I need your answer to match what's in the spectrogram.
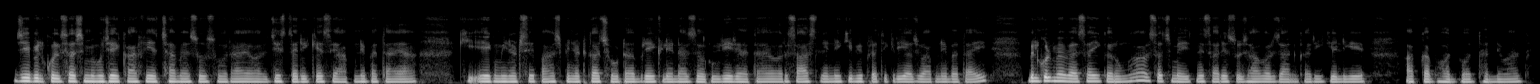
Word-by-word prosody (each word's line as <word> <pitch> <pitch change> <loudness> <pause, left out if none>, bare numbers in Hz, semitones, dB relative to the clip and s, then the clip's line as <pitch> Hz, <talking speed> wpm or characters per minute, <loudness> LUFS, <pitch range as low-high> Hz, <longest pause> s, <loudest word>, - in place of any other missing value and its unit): जी, 155 0 +6
बिल्कुल 140 -1 +4
सच 140 0 +3
में 140 - +5
मुझे 135 +1 +6
काफ़ी 135 -1 +2
अच्छा 130 +1 0
महसूस 130 0 -1
हो 125 - 0
रहा 125 0 -2
है 130 0 0
और 125 -1 -2
जिस 135 -1 0
तरीके 125 0 +1
से 130 0 -3
आपने 125 +1 -2
बताया 125 0 -2 0.5
कि - - -4
1 135 - +3
मिनट 130 -1 +2
से 135 - -1
5 130 +1 -1
मिनट 130 -2 +1
का 135 +1 +2
छोटा 130 -1 -1
ब्रेक 125 0 +1
लेना 125 0 +1
ज़रूरी 125 +1 +1
रहता 125 +1 -2
है 125 - -1
और 125 +1 -2
साँस 130 +1 0
लेने 130 +1 0
की 130 +1 -2
भी 135 0 +1
प्रतिक्रिया 125 0 -2
जो 125 0 -2
आपने 125 +1 -3
बताई, 120 +6 -2 0.4
बिल्कुल 150 +2 +5
मैं 155 -1 +4
वैसा 135 0 +2
ही 145 0 +3
करूँगा 130 +5 -1
और 175 - +1
सच 140 -2 -2
में 130 -2 +1
इतने 130 +2 -1
सारे 130 0 -1
सुझाव 130 0 -1
और 125 -1 0
जानकारी 125 0 -4
के 125 -1 -1
लिए, 125 +1 -1 0.4
आपका 125 0 0
बहुत-बहुत 120 -1 -3
धन्यवाद। 120 +2 -4
130 Hz, 220 wpm, -23 LUFS, 125-135 Hz, 0.5 s, जी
